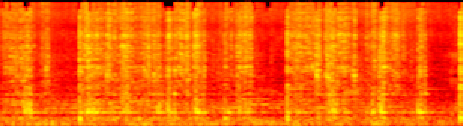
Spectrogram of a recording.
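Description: Spices with red chili powder and turmeric fry in a pot while a spoon stirs them, building the base for potato and pea rice. A steady sizzle runs under constant scraping and clinking from the spoon, close, with no talk.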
